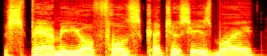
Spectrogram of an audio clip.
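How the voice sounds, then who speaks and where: A man's voice: medium pitch, flat delivery, slow, no room sound, natural voice. Man voicing a sardonic, dignified little dwarf lord. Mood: curt, mocking. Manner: dry, wry, formal speech. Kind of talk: audiobook character acting.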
